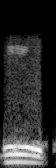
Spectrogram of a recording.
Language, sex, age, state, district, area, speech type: Urdu, male, 60+, Bihar, Supaul, rural, conversation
